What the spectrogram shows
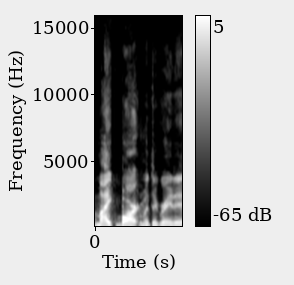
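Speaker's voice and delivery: ordinary talk, nothing marked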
